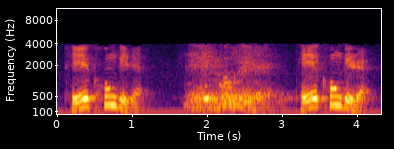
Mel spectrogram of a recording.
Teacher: 这是一个短句，读的时候呢，最后那个动词读轻声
